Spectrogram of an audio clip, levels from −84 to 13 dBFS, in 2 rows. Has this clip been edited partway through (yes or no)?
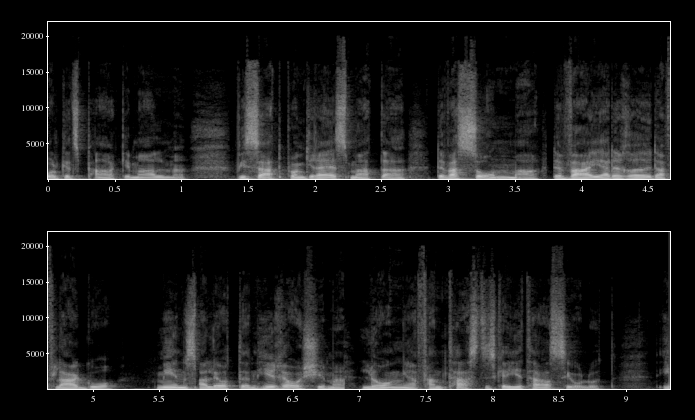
yes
